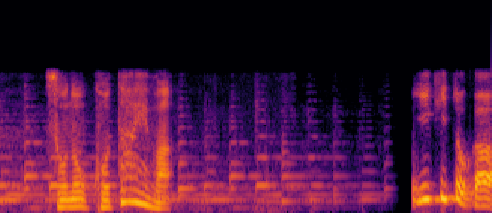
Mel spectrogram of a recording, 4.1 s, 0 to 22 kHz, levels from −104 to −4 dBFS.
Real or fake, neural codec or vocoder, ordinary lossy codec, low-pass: real; none; Opus, 32 kbps; 5.4 kHz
